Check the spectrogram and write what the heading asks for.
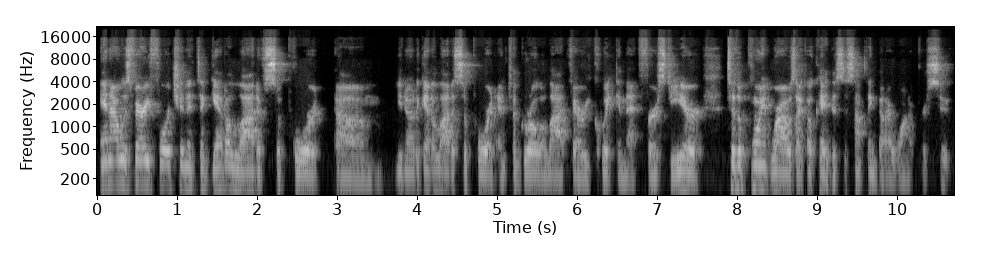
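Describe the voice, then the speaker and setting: A man's voice: mid-range voice, a little fast, few pauses, fairly bright tone, poor audio. A man in his forties who grew up in the Middle East, a comedian chatting casually as a guest, rambling and repeating himself. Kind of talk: casual interview chat.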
